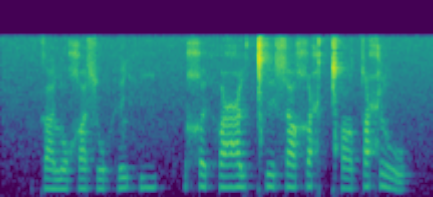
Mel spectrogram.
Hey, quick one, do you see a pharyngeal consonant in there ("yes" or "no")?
yes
